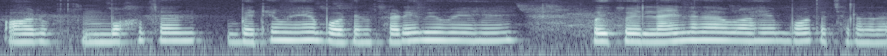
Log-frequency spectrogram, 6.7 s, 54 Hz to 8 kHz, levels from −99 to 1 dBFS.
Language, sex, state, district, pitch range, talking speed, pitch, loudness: Hindi, female, Uttar Pradesh, Jyotiba Phule Nagar, 195-220 Hz, 190 wpm, 210 Hz, -18 LUFS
